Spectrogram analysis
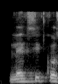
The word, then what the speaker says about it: léxico: Es con X y lleva acento en la E.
